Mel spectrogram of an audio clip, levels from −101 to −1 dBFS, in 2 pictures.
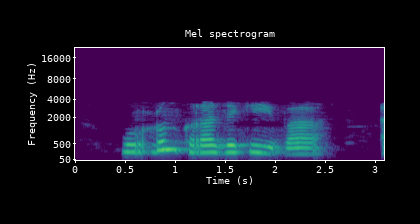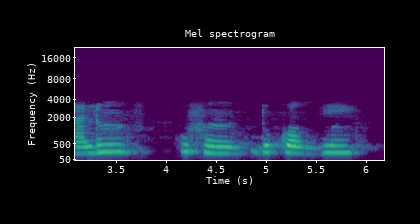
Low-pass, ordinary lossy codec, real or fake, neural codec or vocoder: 3.6 kHz; MP3, 24 kbps; real; none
